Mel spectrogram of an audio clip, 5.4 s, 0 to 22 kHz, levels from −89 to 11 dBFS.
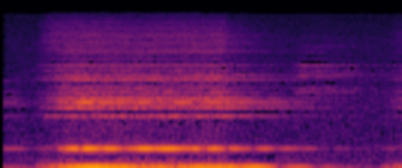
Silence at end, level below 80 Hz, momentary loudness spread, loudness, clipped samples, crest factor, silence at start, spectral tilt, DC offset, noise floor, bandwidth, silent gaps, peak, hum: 0 s; -20 dBFS; 21 LU; -21 LUFS; under 0.1%; 16 dB; 0.15 s; -4 dB/octave; under 0.1%; -48 dBFS; 13.5 kHz; none; -4 dBFS; none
